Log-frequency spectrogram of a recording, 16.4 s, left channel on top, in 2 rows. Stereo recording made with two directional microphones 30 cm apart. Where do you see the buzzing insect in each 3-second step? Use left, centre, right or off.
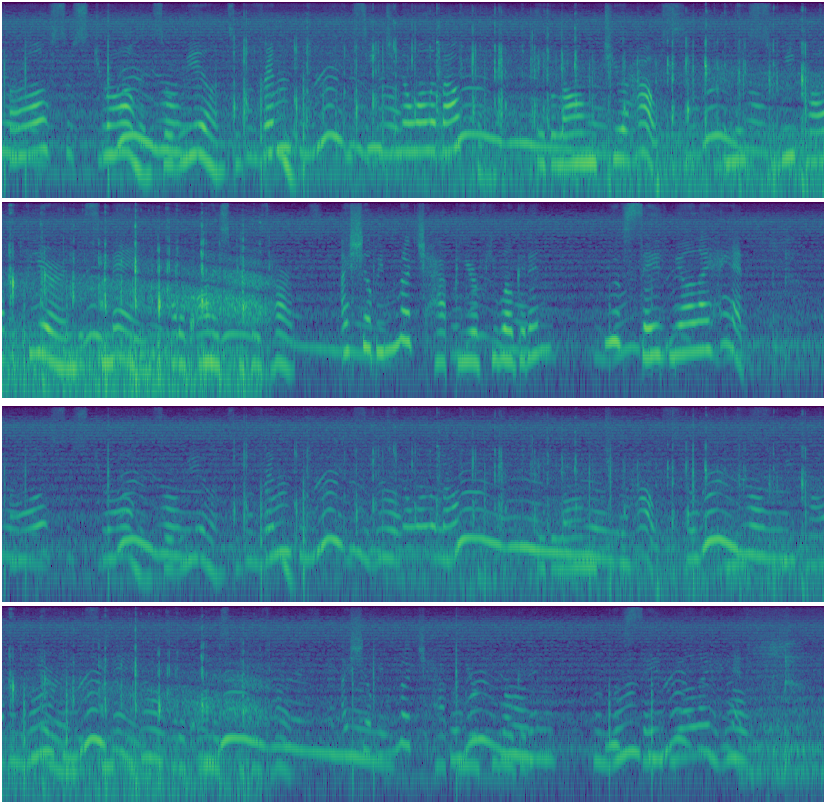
left, centre, right, right, right, right.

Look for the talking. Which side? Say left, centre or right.
left.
